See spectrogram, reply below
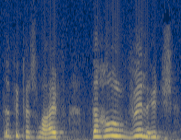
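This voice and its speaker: An actress playing a bitter, fiercely loyal housekeeper in a radio mystery, stiff and defensive. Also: female voice, high-pitched, moderate pace, lo-fi sound, natural voice. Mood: bitter, distraught. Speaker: actor in a radio play. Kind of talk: radio mystery drama acting.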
